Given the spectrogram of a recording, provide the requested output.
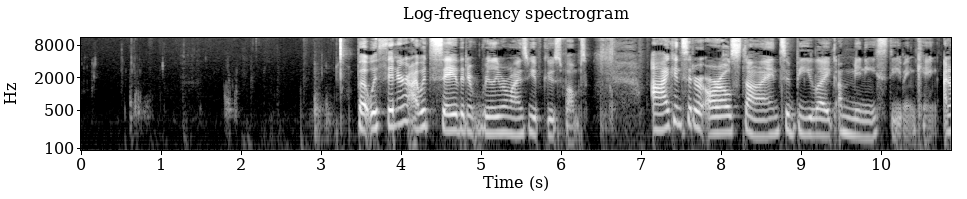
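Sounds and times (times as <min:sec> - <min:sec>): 
mouth and swallowing noises: 0:00.0 - 0:02.5
person slurping a caffeine drink: 0:00.5 - 0:01.1, 0:01.8 - 0:02.1
speech: 0:03.4 - 0:10.8.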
